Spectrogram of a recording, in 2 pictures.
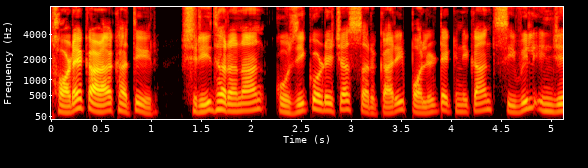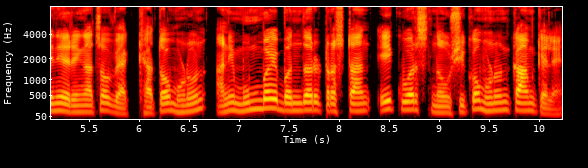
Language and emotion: Goan Konkani, neutral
